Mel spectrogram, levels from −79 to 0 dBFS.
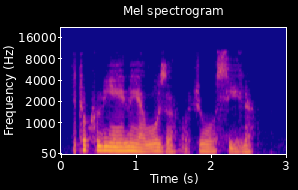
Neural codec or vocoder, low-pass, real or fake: codec, 44.1 kHz, 1.7 kbps, Pupu-Codec; 10.8 kHz; fake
